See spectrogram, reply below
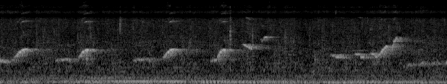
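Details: Afternoon song of a white-rumped shama, Aceh type: a series of short clear whistles, each sliding up to a sharp peak, repeated about every 0.7 seconds, then a longer rising warble; low hum in the background.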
